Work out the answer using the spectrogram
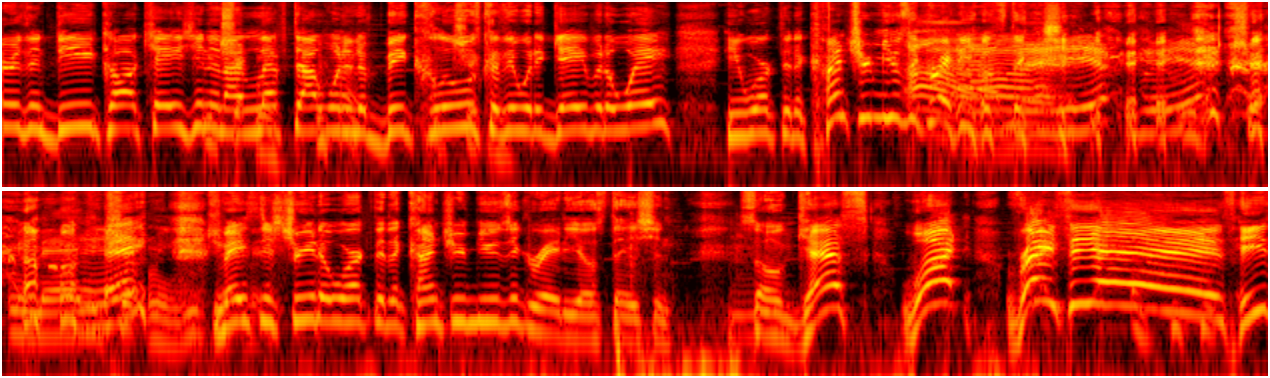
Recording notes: Today on the show we opened up the phone lines to see what the reasoning is for some of our listeners who are over 30 and have a roommate.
